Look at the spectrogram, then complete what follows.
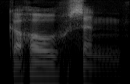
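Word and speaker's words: Ghosn: to pronounce it because I thought it was Goan it's not Goan because it's G hosn so it's like Goosen go go I know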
